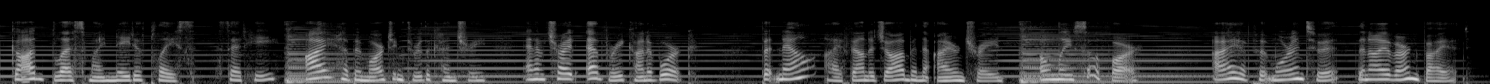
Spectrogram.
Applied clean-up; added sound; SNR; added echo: none; Bowed string instrument + Acoustic guitar / Strum; 14 dB; none.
